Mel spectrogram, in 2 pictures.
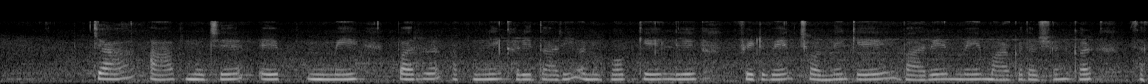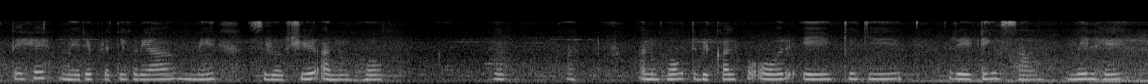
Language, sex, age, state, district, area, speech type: Hindi, female, 30-45, Madhya Pradesh, Harda, urban, read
